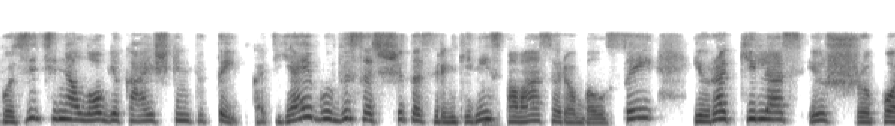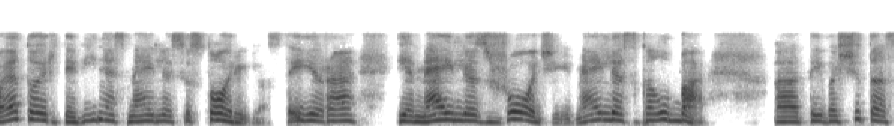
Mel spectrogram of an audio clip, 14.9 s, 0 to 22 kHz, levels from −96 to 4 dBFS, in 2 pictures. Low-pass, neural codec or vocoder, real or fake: 7.2 kHz; none; real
